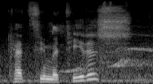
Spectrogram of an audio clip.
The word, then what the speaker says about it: Catsimatidis: Let me try to see if I can pronounce this one right. John Catsimatidis.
